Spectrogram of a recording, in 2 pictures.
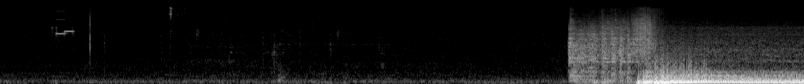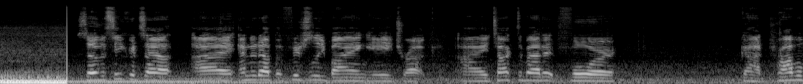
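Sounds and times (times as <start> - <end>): engine cranking: 5.7 - 7.2.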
